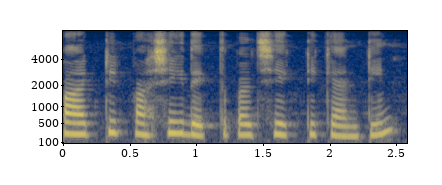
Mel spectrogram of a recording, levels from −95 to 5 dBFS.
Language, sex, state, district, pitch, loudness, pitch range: Bengali, female, West Bengal, Alipurduar, 250 Hz, -18 LUFS, 235-260 Hz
